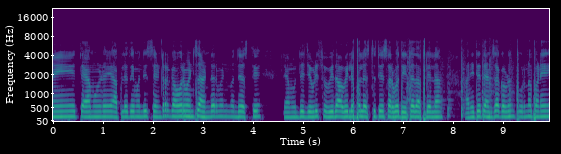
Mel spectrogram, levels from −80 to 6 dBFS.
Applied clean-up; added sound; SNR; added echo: none; Drum / Drum kit; 18 dB; none.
